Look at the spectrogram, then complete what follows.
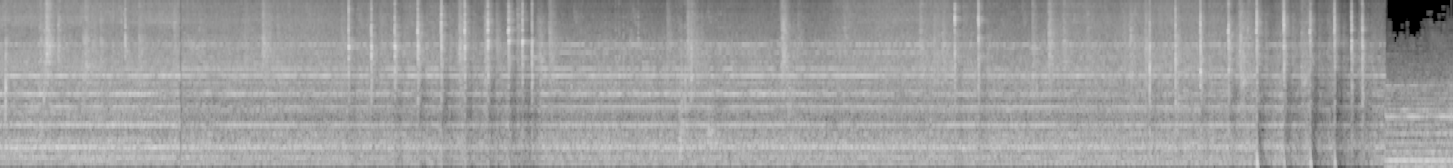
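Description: Wooden door-frame parts handled and fitted together, with quick runs of taps and knocks, over a steady mechanical hum. Near the end the hum changes abruptly to a lower one.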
